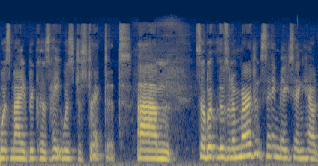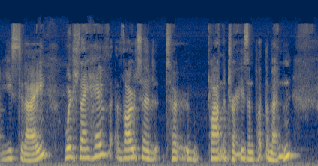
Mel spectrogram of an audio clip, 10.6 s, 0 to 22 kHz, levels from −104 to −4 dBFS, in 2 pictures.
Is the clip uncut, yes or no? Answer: no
